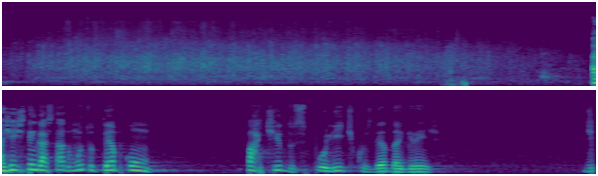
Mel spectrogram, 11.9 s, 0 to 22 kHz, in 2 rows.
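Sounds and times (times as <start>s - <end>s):
large audience applauding: 0.0s - 5.4s
speech: 6.0s - 7.6s, 8.4s - 10.4s.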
